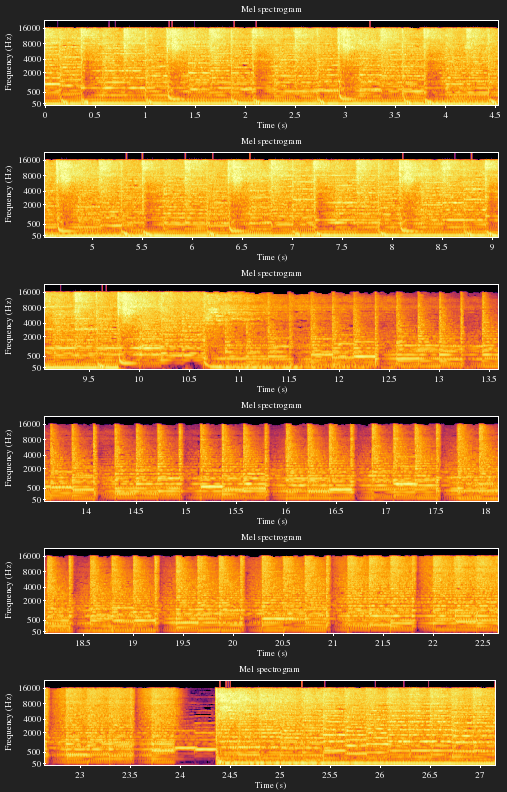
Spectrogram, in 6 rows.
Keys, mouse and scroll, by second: 0.5-1.5 drag, 1.5 ctrl+r, 3.7 ctrl+z, 4.6-5.2 drag, 5.2 ctrl+r, 9.3 s, 12.5 scroll up 1, 12.5 middle click, 13.2 ctrl+r, 15.7-16.8 middle drag, 16.8 ctrl+r, 20.0-21.5 middle drag, 21.5 ctrl+r, 23.5 ctrl+b, 26.0 3, 26.1 click, 26.7-27.1 middle drag.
